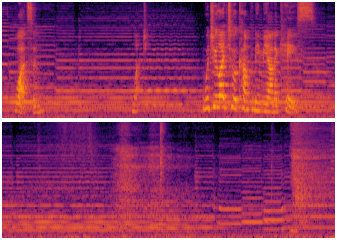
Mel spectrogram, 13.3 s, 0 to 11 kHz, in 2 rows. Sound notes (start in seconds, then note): 9.0 sigh; 11.3 intense music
